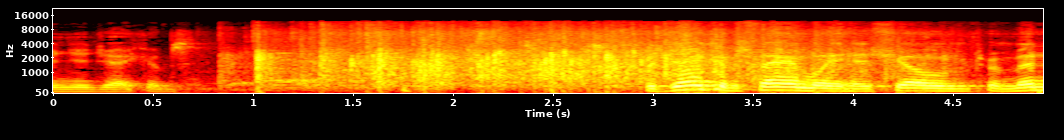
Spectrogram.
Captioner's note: applause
